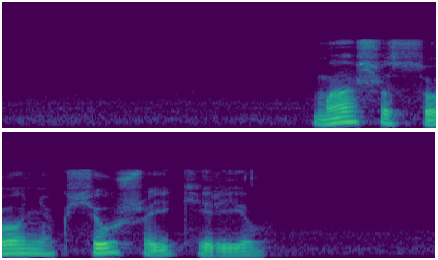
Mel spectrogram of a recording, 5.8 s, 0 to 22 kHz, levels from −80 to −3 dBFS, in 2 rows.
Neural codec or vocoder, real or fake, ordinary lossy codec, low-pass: none; real; MP3, 48 kbps; 7.2 kHz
